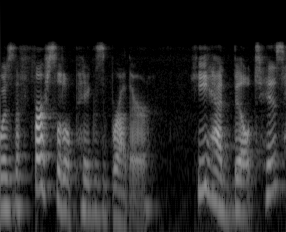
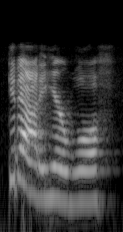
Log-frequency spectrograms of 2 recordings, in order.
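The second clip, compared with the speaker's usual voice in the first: rude shout; 10 dB louder than usual. Acted. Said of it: "that rude little porker answered".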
